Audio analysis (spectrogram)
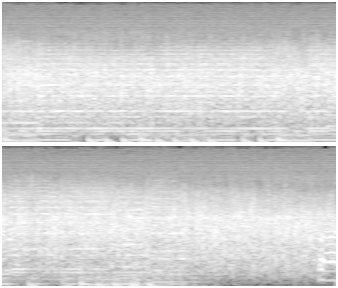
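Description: A game show studio audience gives a departing contestant a round of applause, heard as continuous, fairly soft clapping under a low rhythmic musical sting.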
